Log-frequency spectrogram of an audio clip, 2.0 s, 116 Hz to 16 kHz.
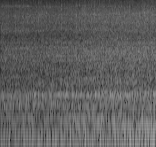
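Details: Newly rebuilt 347 V8 in an old Ford Mustang, idling after its first start following winter storage: a steady, even low rumble with no misses, knocks or ticks. The engine sounds great and healthy, unlike the new Mustangs.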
